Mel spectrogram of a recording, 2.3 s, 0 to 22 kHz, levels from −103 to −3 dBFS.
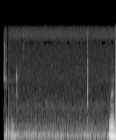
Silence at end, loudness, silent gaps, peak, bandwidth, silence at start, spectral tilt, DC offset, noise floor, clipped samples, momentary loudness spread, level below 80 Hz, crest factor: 0 s; -32 LUFS; none; -8 dBFS; 10 kHz; 0.1 s; -9 dB/octave; under 0.1%; -52 dBFS; under 0.1%; 13 LU; -40 dBFS; 22 dB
